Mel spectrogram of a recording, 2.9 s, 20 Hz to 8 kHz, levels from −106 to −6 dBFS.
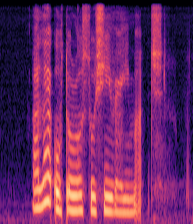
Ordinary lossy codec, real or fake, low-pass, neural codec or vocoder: none; fake; 7.2 kHz; vocoder, 44.1 kHz, 128 mel bands, Pupu-Vocoder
